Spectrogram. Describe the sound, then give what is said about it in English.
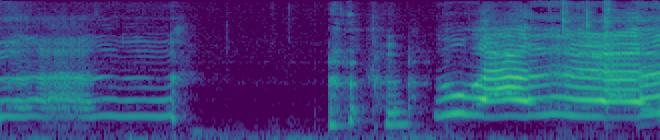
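A person imitates a cat with drawn-out, whiny meows: one long mew, a brief pause, a few short choppy mews, then a louder, sustained wail. Fairly loud. “Fine cat noise.”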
